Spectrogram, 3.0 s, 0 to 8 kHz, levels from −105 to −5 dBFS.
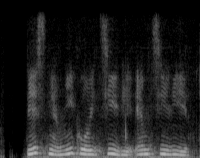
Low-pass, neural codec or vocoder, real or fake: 7.2 kHz; codec, 16 kHz, 4.8 kbps, FACodec; fake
